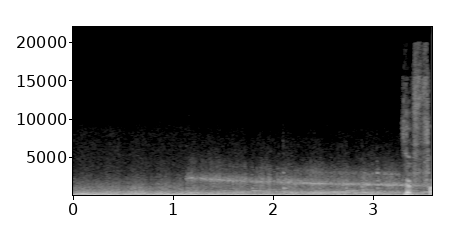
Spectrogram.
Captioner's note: engine rumble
